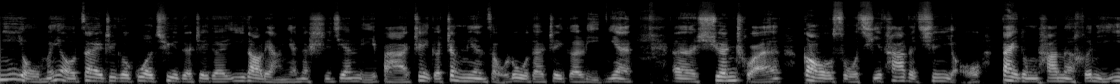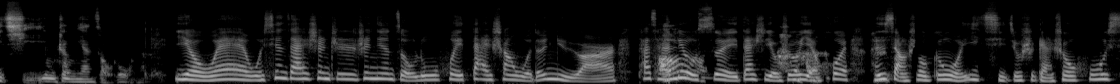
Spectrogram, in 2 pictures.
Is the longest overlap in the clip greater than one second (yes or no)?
no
